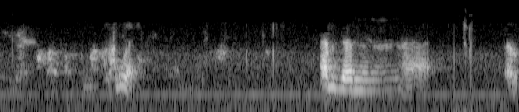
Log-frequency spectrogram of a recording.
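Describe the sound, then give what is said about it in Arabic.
Muffled television audio playing behind a caller comes through a narrow telephone line, with indistinct voices rising and falling over a steady low electrical hum, moderately loud. “حاول تخفض صوت التلفزيون وتسمعني من الهاتف فقط.”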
